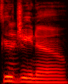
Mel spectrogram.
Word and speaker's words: Gugino: It has Carla How do you pronounce her last Gugino. Gugino, okay.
